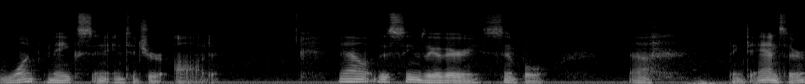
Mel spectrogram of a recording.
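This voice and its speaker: A dark, mellow, somewhat breathy voice moves at a very slow pace with long, frequent pauses. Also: man, very deep, low pitch for a man, ordinary pitch variation. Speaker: math tutorial maker. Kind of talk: tutorial.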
